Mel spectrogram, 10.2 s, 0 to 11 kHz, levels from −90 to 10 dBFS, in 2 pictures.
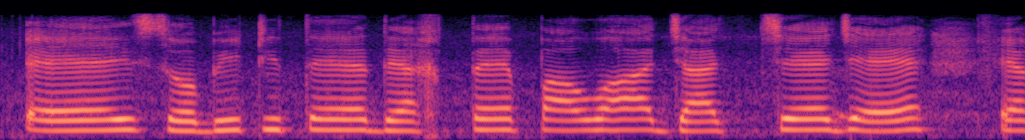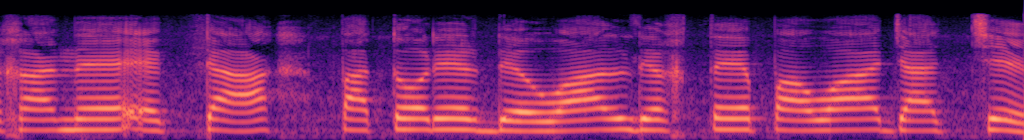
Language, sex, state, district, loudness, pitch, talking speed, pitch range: Bengali, female, Assam, Hailakandi, -14 LUFS, 245 Hz, 75 wpm, 235-255 Hz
